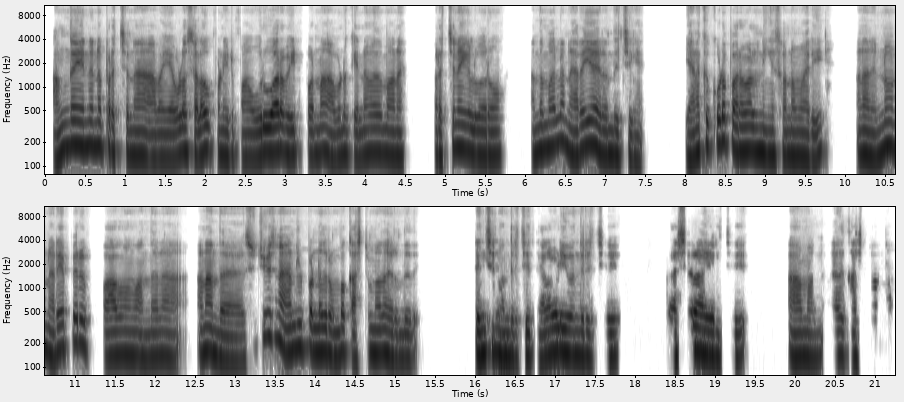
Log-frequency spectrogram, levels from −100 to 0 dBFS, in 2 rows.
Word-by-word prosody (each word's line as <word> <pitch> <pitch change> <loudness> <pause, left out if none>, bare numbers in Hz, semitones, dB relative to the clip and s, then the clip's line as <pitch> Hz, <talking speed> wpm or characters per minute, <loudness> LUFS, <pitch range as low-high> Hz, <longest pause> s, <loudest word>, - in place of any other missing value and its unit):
அங்க 170 +7 +1
என்னென்ன 180 0 +2
பிரச்சன? 150 -2 -3 0.2
அவன் 125 0 -1
எவ்வளோ 145 +3 +2
செலவு 145 +4 +2
பண்ணியிருப்பான்? 135 -2 -3
1 145 +2 +3
வாரம் 155 0 +5
வெயிட் 145 +1 -2
பண்ணா 145 +2 -1
அவனுக்கு 140 +2 -3
என்ன 140 +2 -2
விதமான? 140 -2 0 0.5
பிரச்சனைகள் 155 +2 0
வரும். 135 0 0 0.4
அந்த 155 +2 +1
மாரிலாம் 180 -2 0
நெறைய 170 +6 +2
இருந்துச்சுங்க. 135 -3 -1 0.7
எனக்கு 150 +6 0
கூட 195 +1 +3
பரவால்ல 155 -1 +3
நீங்க 140 -1 +1
சொன்ன 135 0 +1
மாரி. 125 0 -1 0.5
ஆனா 140 0 +1
இன்னும் 170 +2 +2
நெறைய 160 +5 +1
பேரு 205 -1 +1 0.3
பாவம் 140 +1 +1
அந்தால 135 +1 -2 0.5
ஆனா 160 +2 +3
அந்த 130 -3 +1 0.3
சிச்சுவஷன 235 0 -1
ஹேண்டில் 170 +2 +1
பண்ணது 155 -1 +4
ரொம்ப 140 +3 +1
கஷ்டமா 150 +5 -1
தான் 140 -2 +2
இருந்தது. 130 0 -4 0.8
டென்ஷன் 150 +1 +4
வந்துருச்சு. 135 0 0
தலைவல 150 +3 +4
வந்துருச்சு. 135 -1 -2 0.8
ப்ரஷ்ஷர் 140 +4 +2
ஆயிருச்சு. 135 -1 +1 0.7
ஆமாங்க. 135 0 0 0.2
அது 140 -1 -2
கஷ்டம் 130 +10 -7
தான். - - -23
140 Hz, 145 wpm, -20 LUFS, 135-155 Hz, 0.8 s, வாரம்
